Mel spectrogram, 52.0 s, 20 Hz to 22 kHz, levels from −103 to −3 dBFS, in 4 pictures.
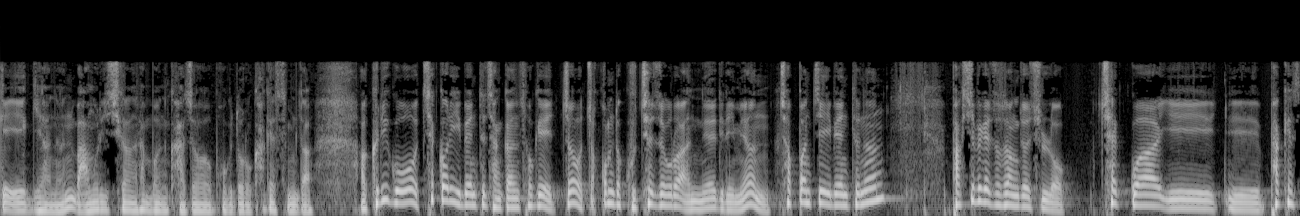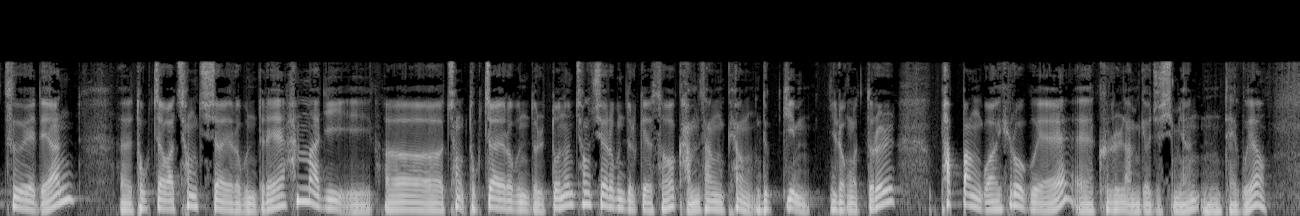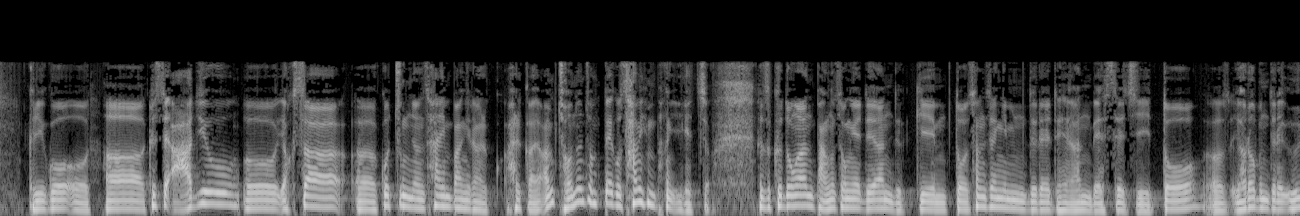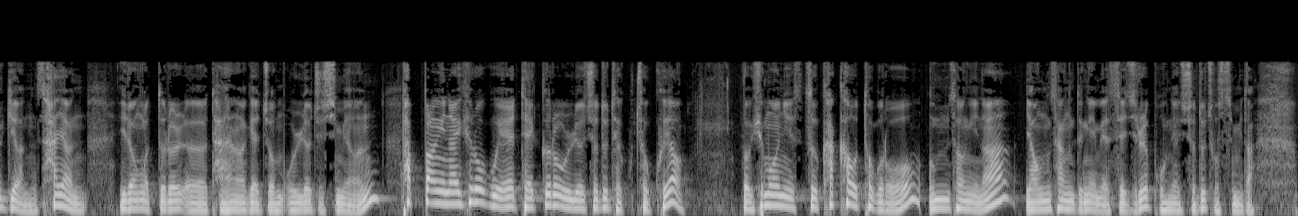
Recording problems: high frequencies cut off; noticeable; nothing above 8 kHz
squashed, flat; somewhat

